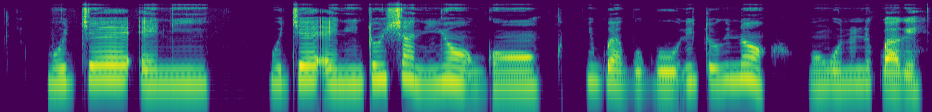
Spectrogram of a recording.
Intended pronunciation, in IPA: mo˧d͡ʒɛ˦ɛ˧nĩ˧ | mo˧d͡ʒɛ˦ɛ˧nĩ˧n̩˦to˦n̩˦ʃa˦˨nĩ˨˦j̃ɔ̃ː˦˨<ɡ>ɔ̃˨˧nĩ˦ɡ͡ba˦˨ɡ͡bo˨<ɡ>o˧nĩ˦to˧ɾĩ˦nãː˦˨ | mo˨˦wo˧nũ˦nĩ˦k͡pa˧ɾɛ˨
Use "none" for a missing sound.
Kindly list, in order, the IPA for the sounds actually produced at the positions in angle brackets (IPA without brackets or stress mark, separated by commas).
ɡ, ɡ͡b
